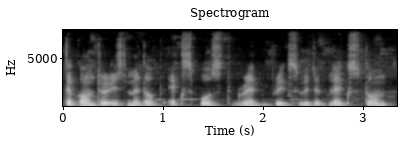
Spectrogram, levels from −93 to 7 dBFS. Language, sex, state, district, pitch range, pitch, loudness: English, male, Nagaland, Kohima, 100-105 Hz, 100 Hz, -21 LUFS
